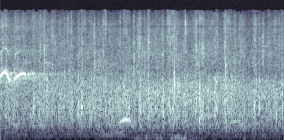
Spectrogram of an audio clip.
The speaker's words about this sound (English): Give them all a big round of applause.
